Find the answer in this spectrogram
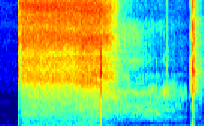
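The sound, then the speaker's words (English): A nitro beer can cracks open with a sudden loud, bright hiss that holds for over a second and then fades. A couple of small clicks sound within it, and a sharp metallic tap comes near the end. “These cans sound a little terrifying when they're open, so I'm just going to crack it up here.”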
